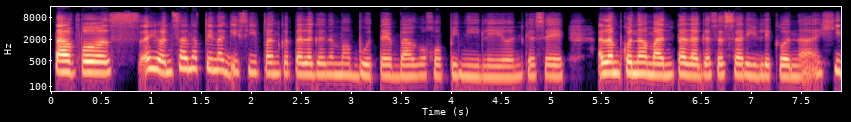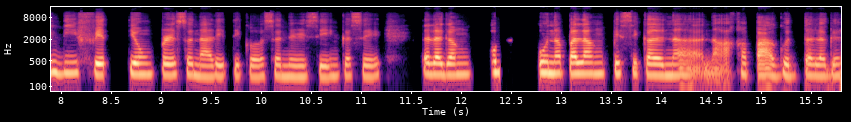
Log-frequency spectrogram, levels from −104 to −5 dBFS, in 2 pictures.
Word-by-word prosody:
Tapos 245 0 +6
ayun, 280 -5 +4
sana 310 +2 +3
pinag-isipan 245 -5 -3
ko 220 - -6
talaga 215 -1 0
nang 210 0 -5
mabuti 200 -1 -3
bago 195 +1 -4
ko 200 -1 -6
pinili 185 -3 -6
'yon 185 +3 -8
kasi, 195 -1 -4 0.3
alam 230 +1 +6
ko 230 -1 +4
naman 210 -2 +3
talaga 205 -2 +2
sa 205 0 -3
sarili 200 -2 -2
ko 190 0 +1
na 190 +5 -6
hindi 235 -2 -2
fit 420 - +3 0.2
'yong 215 0 +2
personality 195 -2 -2
ko 185 -1 -3
sa 195 - -5
nursing. 185 0 -4
Kasi, 195 0 -5 0.4
talagang 215 0 +2 0.2
u - - +4 0.4
una 230 -1 +5
pa 225 0 +5
lang, 225 0 +2
pisikal 215 -2 +1
na 200 0 -3
nakakapagod 205 -2 -3
talaga 195 0 -2
210 Hz, 145 wpm, -20 LUFS, 195-230 Hz, 0.4 s, Tapos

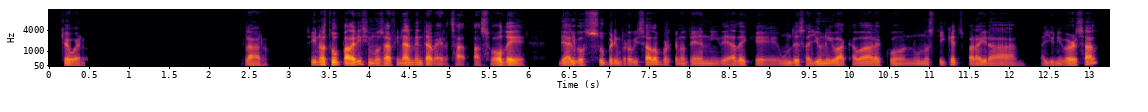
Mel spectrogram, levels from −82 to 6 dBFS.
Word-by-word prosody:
Qué 100 - +3
bueno. 90 -2 -1 1.9
Claro. 95 -2 -3 0.4
Sí, - - -2
no, 135 - +4
estuvo 130 +1 +5
padrísimo, 120 - +7
o - - -3
sea, 105 +1 +4
finalmente, 115 +4 +2
a - - +6
ver, 90 - -5
sa - - -7
pasó 110 +3 +1
de 105 -6 +5 0.4
de 105 - -1
algo 105 0 +2
súper 125 +4 -1
improvisado, 95 -2 0
porque - - -8
no 95 0 -7
tienen 100 0 -5
ni 95 -1 -8
idea 100 +4 -4
de 105 -2 0
que 90 -2 -9
un 100 +2 -7
desayuno 105 0 -1
iba 100 -1 +1
a - - -1
acabar 100 +1 -2
con 95 -2 -8
unos 100 -1 -9
tickets 120 +3 -6
para 100 -1 -2
ir 100 0 -2
a 95 -2 -5 0.3
a - - -16
Universal, 100 - 0
100 Hz, 175 wpm, -23 LUFS, 95-105 Hz, 1.9 s, padrísimo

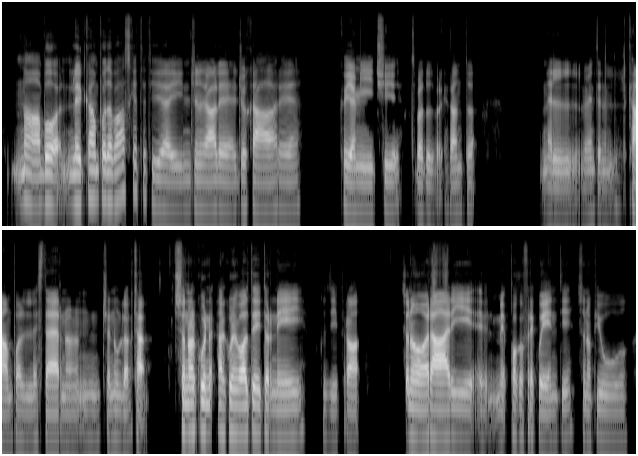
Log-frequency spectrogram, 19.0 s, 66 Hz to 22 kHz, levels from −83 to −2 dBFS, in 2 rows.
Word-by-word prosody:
No, 135 - 0
boh, 135 0 +3
nel 130 0 -1
campo 145 -1 0
da 135 -1 +2
basket 150 +3 -5
ti 135 -3 -13
direi, 110 -2 -3
in 110 +1 -13
generale, 110 -1 -2
giocare 110 0 -3 0.5
con 115 - -5
gli 110 - +4
amici, 105 +1 -3 0.2
soprattutto 100 -1 -6
perché - - -12
tanto, 100 0 -7 1.0
nel 95 -1 -6
ovviamente 95 +1 -9
nel 95 0 -16
campo 95 +1 +1
all'esterno 100 -1 +1
non 105 0 -12
c'è - - -6
nulla, 105 0 -3
cioè, - - +4 0.4
ci - - -3
sono 125 -1 +5
alcune 125 0 +3
alcune 120 0 +2
volte 120 +1 +5
dei 120 -1 +4
tornei 110 +3 0 0.2
così, 105 -1 -13
però 100 0 +1 0.6
sono 110 -2 +5
rari 110 0 +7
e - - -8
me - - -7
poco - - -4
frequenti, 100 +3 -2
sono 100 -2 -8
più, 100 -2 -9
110 Hz, 135 wpm, -24 LUFS, 100-115 Hz, 1.0 s, rari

